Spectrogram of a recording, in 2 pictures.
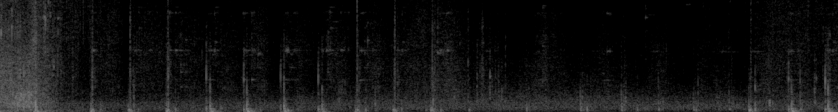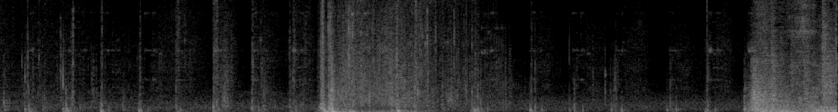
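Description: Quick footsteps run steadily over hard ground.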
